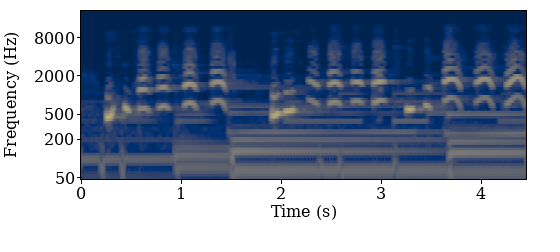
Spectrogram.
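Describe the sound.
A voice imitates monkey calls: quick runs of high, rising-and-falling whooping hoots in two bursts, fairly loud over a steady low humming tone.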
